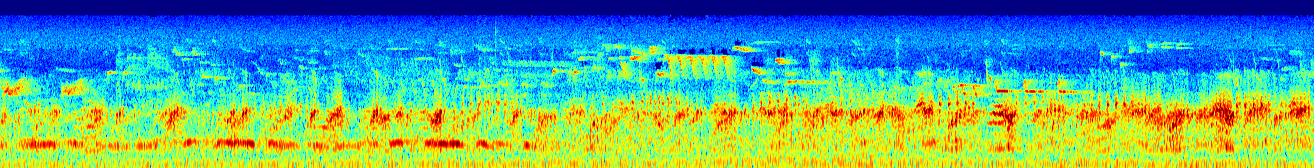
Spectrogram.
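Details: A chorus of many frogs on the Royal Military Canal near West Hythe. Continuous overlapping croaks come as rapid pulsed rattles and chuckles, swelling and fading without pause, with faint high bird twitters in the background.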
